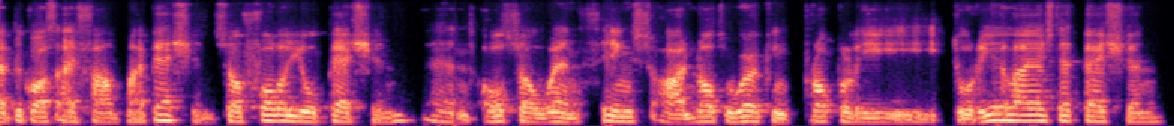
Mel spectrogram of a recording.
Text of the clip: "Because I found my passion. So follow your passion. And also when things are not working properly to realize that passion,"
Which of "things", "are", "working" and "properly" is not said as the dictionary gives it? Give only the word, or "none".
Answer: none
